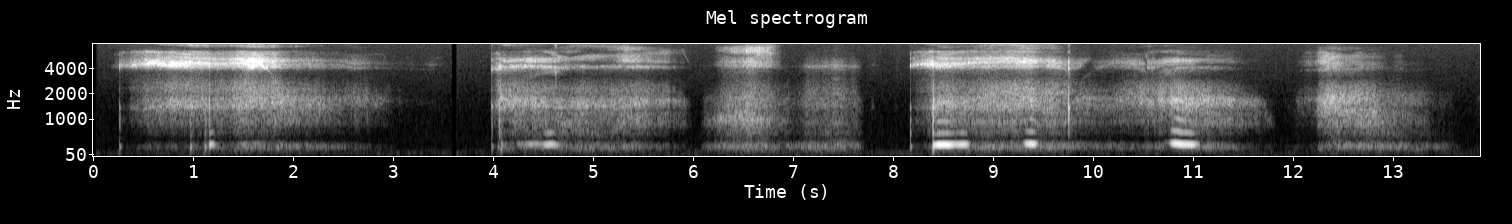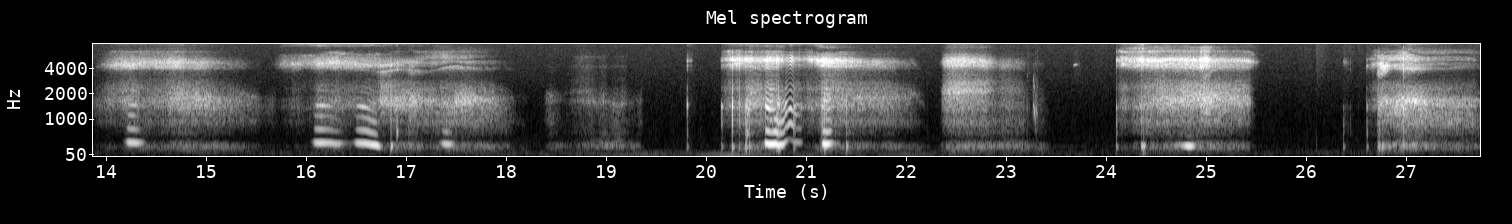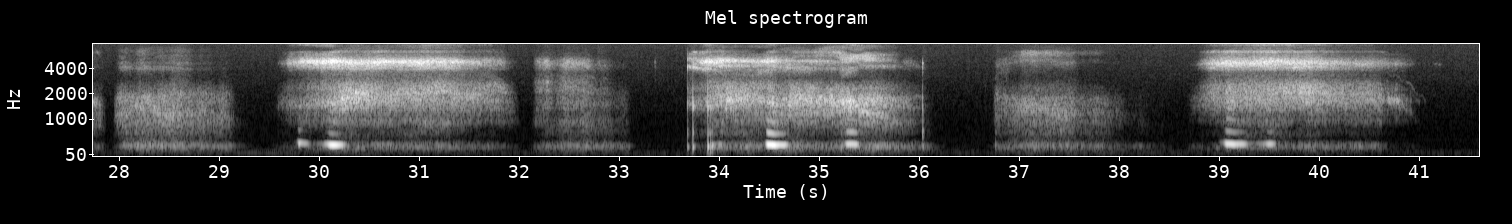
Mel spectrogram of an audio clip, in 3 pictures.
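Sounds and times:
woman breathing calmly in sleep beside her boyfriend: 0.3 - 2.9, 4.0 - 13.4, 14.0 - 18.1, 20.2 - 23.4, 24.1 - 25.5, 26.6 - 33.0, 33.7 - 36.1, 36.8 - 38.0, 38.8 - 41.0.

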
